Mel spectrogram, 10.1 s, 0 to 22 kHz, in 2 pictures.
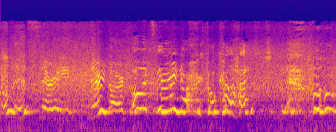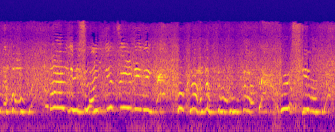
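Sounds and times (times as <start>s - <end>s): high-pitched squeals and laughs: 2.4s - 10.0s.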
